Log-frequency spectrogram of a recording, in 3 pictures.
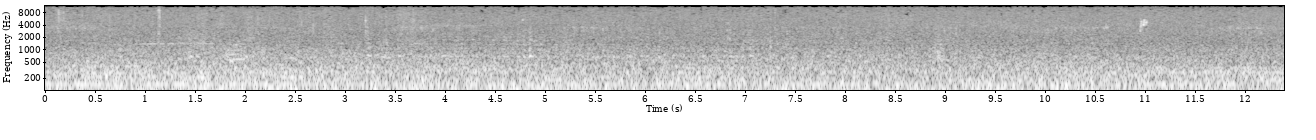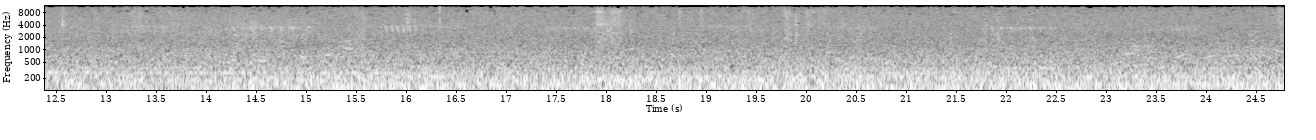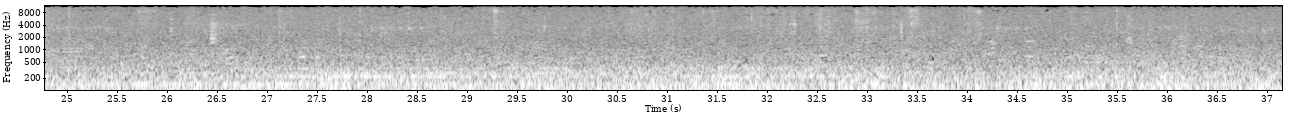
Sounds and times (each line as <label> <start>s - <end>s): Birds 0.0s - 8.0s
insects 0.0s - 37.1s
light wind in the corn 0.0s - 37.1s
Birds 8.9s - 20.8s
Birds 21.4s - 22.6s
Birds 23.2s - 37.1s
